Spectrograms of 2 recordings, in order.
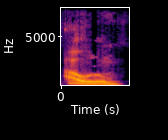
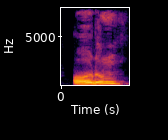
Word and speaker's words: aurum: En el diptongo AU en el español se pronuncia O. Un ejemplo de esto sería la palabra aurum, pero la pronunciación sería orum y en el español significaría oro.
